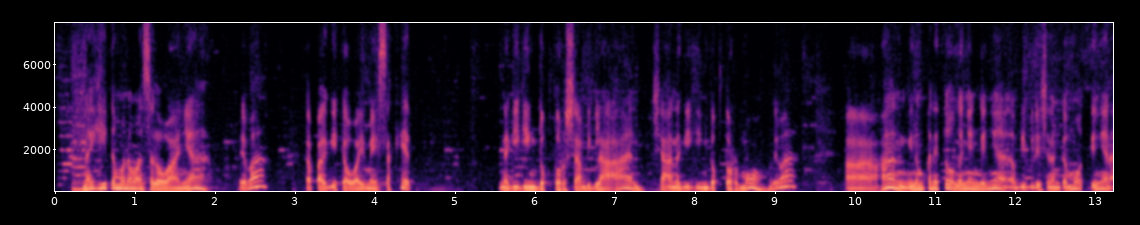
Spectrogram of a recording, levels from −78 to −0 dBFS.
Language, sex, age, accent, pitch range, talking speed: Filipino, male, 30-49, native, 105-160 Hz, 165 wpm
